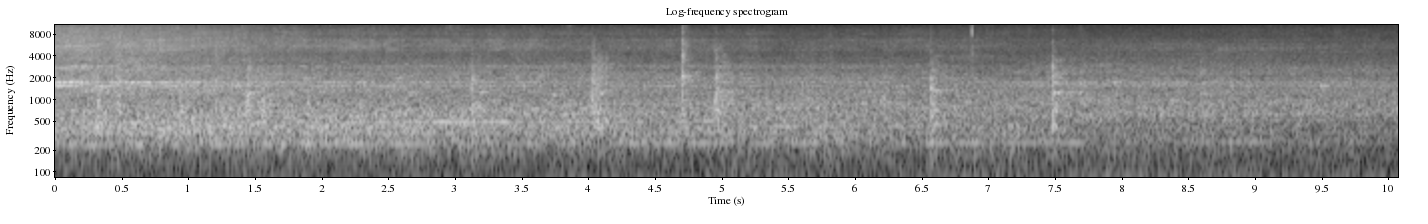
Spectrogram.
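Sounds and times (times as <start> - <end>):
train wheels rumbling on rail: 0.0 - 10.0
wheels clicking over rail joints: 4.0 - 8.0.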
